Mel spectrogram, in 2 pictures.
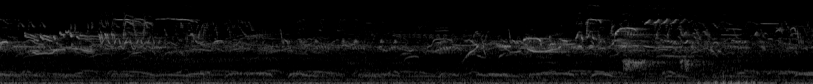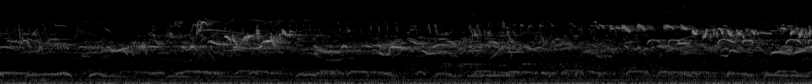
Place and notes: Unnamed Road, Malton, UK - singing in a bush ... mostly wren ...
singing in a bush ... mostly wren ... song and calls from ... wren ... blue tit ... great tit ... blackbird ... robin ... pheasant ... wood pigeon ... collared dove ... crow ... tree sparrow ... lavalier mics clipped to twigs ... background noise ... traffic ... etc ...
30 March 2019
